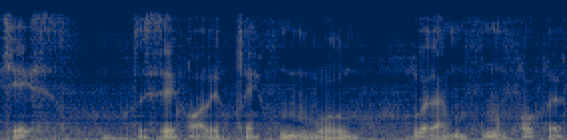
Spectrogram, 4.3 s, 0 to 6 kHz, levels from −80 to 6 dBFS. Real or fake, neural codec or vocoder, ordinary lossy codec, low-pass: fake; autoencoder, 22.05 kHz, a latent of 192 numbers a frame, VITS, trained on many speakers; none; 5.4 kHz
